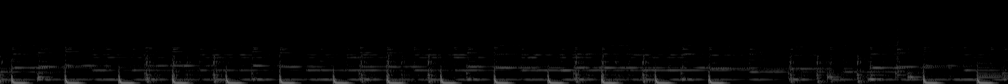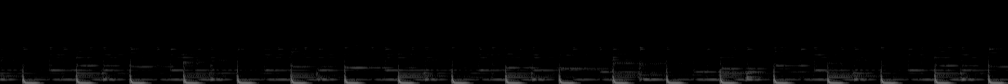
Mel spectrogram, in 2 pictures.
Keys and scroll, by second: 0.6 shift+a, 2.4 n, 2.8 m, 2.9 a, 3.0 l, 3.6 Down, 5.6 Return, 14.0 shift+a, 15.9 c, 16.2 o.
